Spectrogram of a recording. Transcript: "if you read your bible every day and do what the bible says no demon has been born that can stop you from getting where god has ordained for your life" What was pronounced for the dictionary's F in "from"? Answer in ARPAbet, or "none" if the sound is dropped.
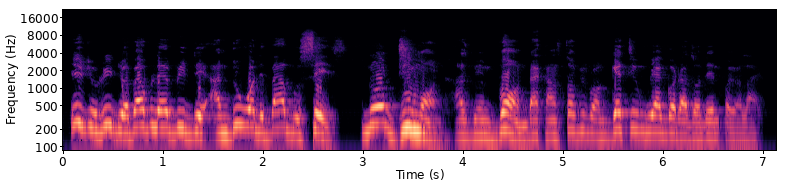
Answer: P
